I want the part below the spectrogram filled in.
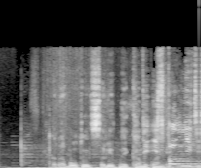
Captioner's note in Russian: Закадровый голос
